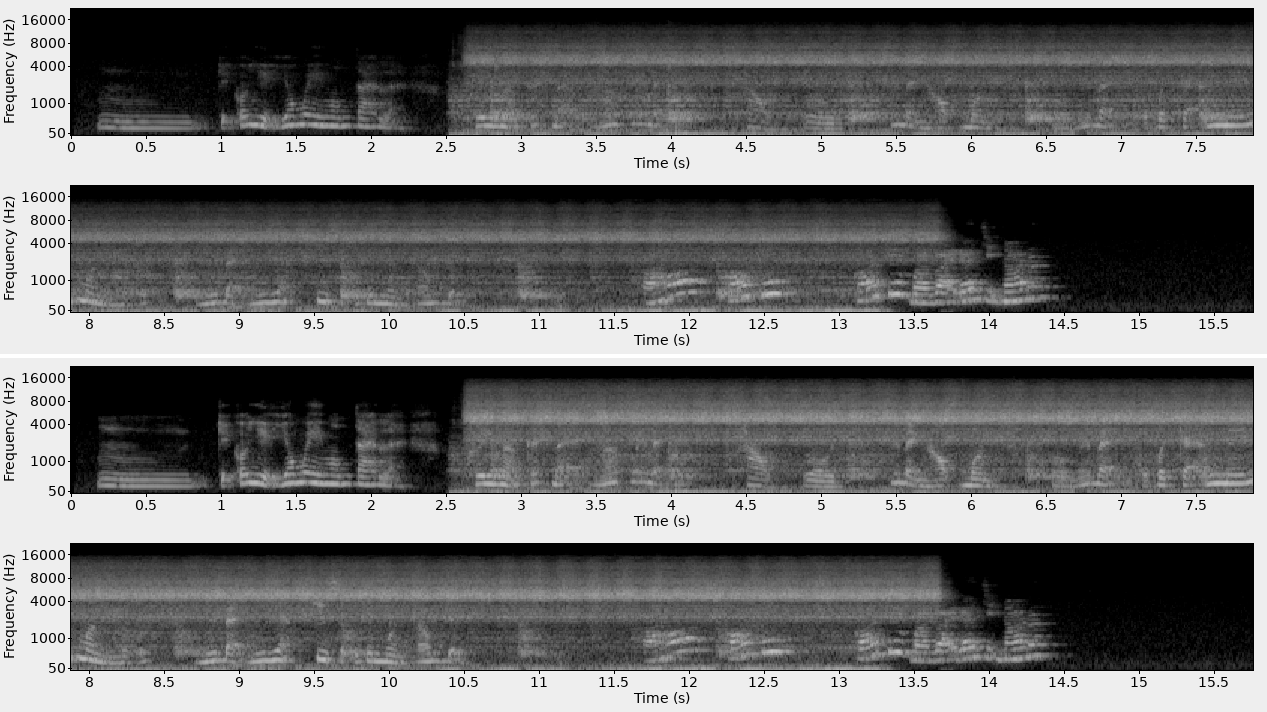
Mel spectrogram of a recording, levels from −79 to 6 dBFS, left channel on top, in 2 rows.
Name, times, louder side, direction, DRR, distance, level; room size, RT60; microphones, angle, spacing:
voice 1, 0.2-4.2 4.4-10.6, right 4 dB, 80° right, 0.5 m, -32 dB
sound 1, 2.5-13.3, left 1 dB, 75° left, 2.6 m, -35 dB
sound 2, 2.6-13.7, right 7 dB, 30° right, 0.7 m, -27 dB
voice 2, 11.7-12.6 13.1-14.3, left 1 dB, 45° left, 3.3 m, -27 dB
11.0 x 4.3 x 3.4 m
head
